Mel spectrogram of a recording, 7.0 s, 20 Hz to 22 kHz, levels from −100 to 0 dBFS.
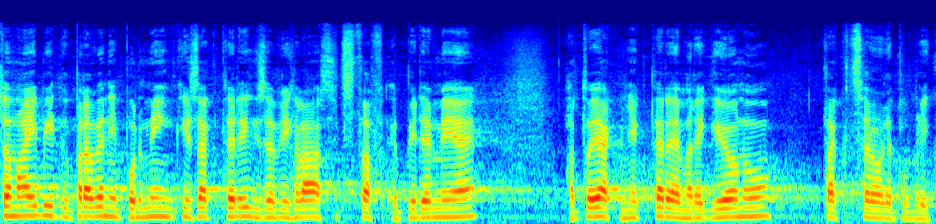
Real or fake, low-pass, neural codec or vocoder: fake; 14.4 kHz; codec, 44.1 kHz, 7.8 kbps, Pupu-Codec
